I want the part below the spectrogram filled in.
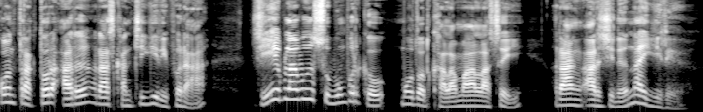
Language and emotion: Bodo, disgusted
